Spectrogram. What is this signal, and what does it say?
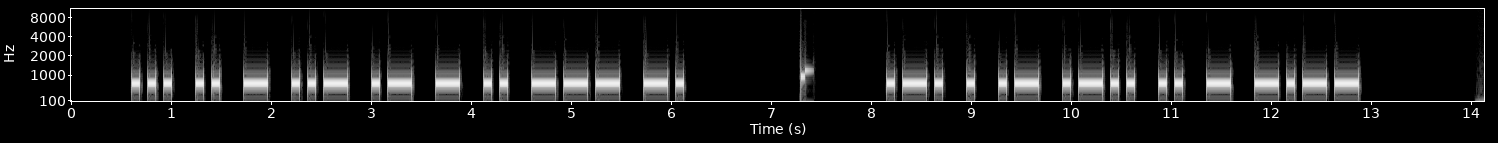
Morse code, heard as a keyed tone, about 15 wpm, 700 Hz. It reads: SITUATION REALITY
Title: Sentences from Top 1200 Words - New Word Drill - 15wpm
